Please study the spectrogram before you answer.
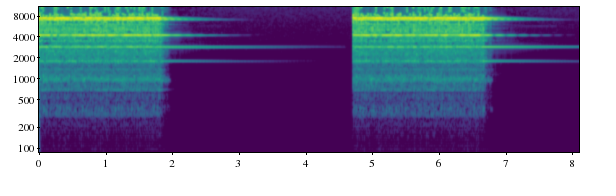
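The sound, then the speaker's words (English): A telephone rings in two loud, bright bursts of about two seconds each, with a trembling bell tone that rings out and fades between them. No one speaks. “Let's just start with a call.”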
